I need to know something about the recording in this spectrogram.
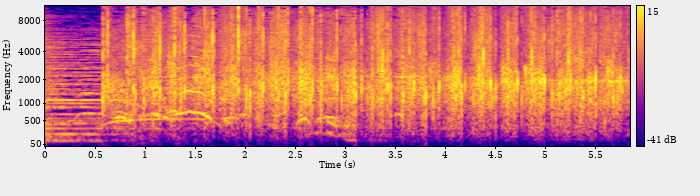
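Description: Acoustic guitars strum a steady rhythm.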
